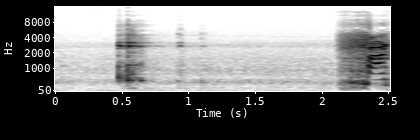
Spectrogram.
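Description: A metal lid clanks onto a pot of boiling chow mein on the stove, a sharp clatter followed by a second louder scrape and clink as it settles.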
